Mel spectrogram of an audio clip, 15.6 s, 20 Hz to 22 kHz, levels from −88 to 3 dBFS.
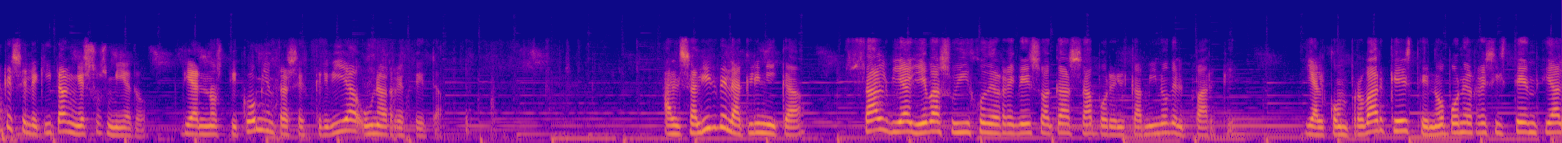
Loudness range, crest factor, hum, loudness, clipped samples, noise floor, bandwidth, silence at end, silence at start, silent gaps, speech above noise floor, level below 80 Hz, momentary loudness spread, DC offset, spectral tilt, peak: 6 LU; 16 dB; none; -25 LUFS; under 0.1%; -46 dBFS; 8.8 kHz; 0 s; 0 s; none; 21 dB; -52 dBFS; 22 LU; under 0.1%; -4.5 dB/octave; -8 dBFS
